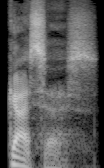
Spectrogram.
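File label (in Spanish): "casas", Spanish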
